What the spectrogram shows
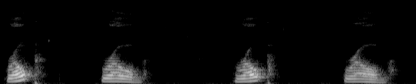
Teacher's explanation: Notice also how the /p/ or /b/ changes how long the vowel is. · At the end of a word, p is often not aspirated. It depends on the speaker. And b is not aspirated.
